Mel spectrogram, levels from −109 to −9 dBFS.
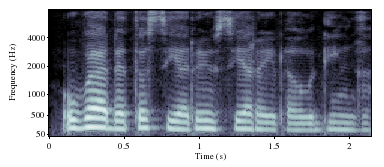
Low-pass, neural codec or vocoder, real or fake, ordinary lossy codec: none; codec, 16 kHz, 2 kbps, FunCodec, trained on LibriTTS, 25 frames a second; fake; none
